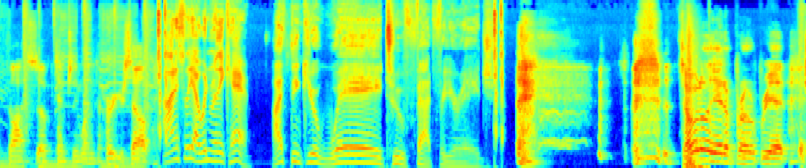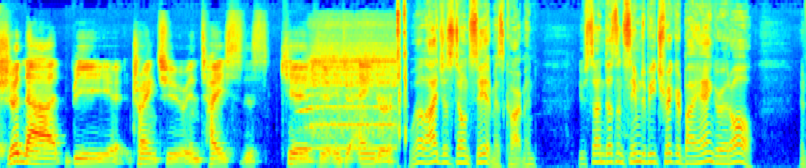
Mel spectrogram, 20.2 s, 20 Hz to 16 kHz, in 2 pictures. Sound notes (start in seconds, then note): 1.1 computer mouse clicks; 6.4 laughs; 13.8 steam whistling; 15.0 computer mouse clicks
